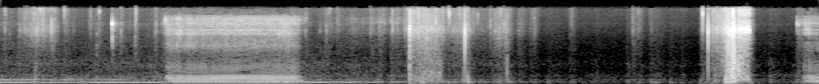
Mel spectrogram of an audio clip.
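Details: Sleeping female dog snoring: long rattling, buzzing snore followed by short snorts and huffs.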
